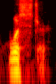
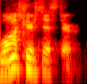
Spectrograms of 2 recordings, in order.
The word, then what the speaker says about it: Worcester: Did I pronounce it right? Worcester. Okay. Worcester. Because the flight attendant who was making the announcement murdered it. And wash your sister.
